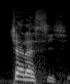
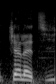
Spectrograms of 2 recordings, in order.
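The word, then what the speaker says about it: Khalai: C'est tout simplement ce qu'on appelle comme étant l'intercession Kalassi, voilà, ou l'intercession Kalati, si vous voulez le prononcer à la française, les Protoss qui, en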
